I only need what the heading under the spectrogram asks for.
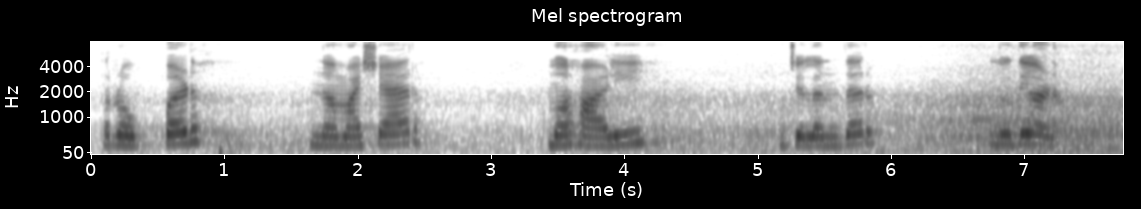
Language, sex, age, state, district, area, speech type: Punjabi, female, 18-30, Punjab, Shaheed Bhagat Singh Nagar, rural, spontaneous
